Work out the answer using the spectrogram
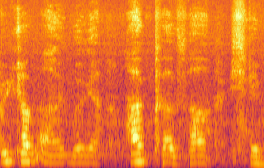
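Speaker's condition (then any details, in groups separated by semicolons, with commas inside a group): Cerebral palsy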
